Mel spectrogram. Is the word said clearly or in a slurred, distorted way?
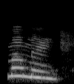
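clearly. The word is said clearly and normally. The speaker calls it wrong. "It didn't go"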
